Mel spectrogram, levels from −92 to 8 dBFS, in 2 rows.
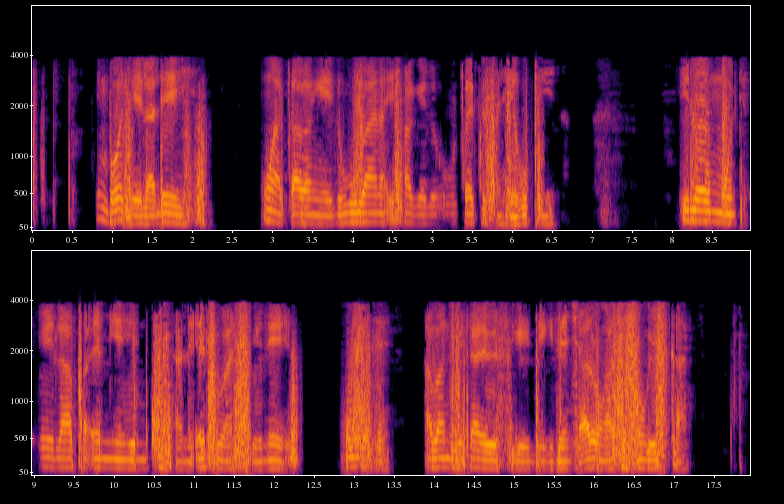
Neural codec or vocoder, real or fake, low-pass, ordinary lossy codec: none; real; 7.2 kHz; AAC, 16 kbps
